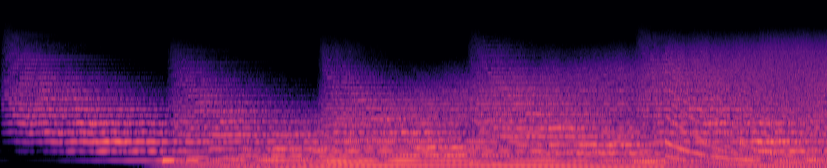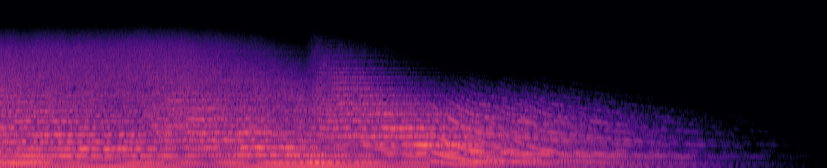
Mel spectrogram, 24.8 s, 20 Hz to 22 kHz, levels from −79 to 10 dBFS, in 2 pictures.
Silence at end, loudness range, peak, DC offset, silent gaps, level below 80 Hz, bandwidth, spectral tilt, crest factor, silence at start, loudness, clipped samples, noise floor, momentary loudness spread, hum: 1.95 s; 7 LU; -8 dBFS; under 0.1%; none; -34 dBFS; 11 kHz; -6 dB/octave; 16 dB; 0.05 s; -22 LUFS; under 0.1%; -73 dBFS; 7 LU; none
